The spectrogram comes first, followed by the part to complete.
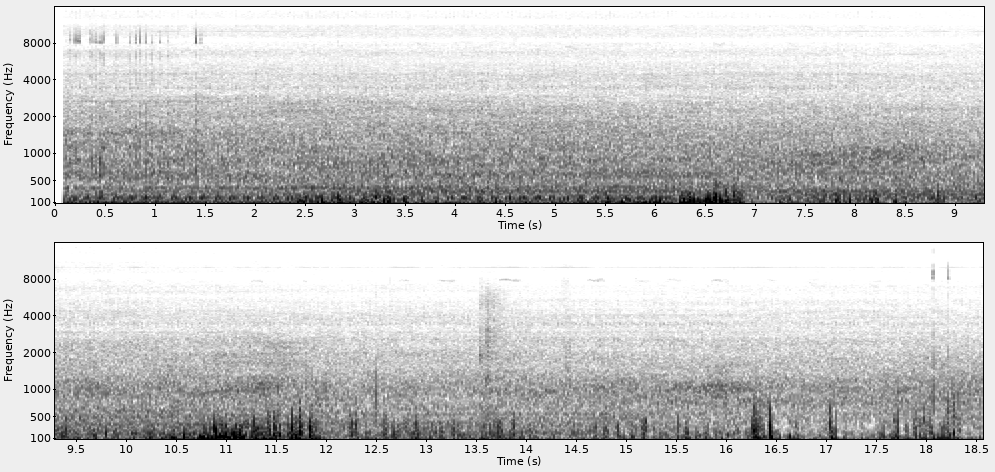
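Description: Wind buffeting the microphone outdoors, a low rumble that surges in gusts.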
